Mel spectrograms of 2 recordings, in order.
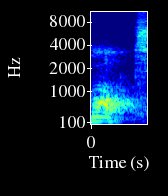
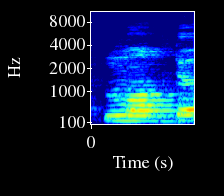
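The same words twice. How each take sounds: First: मॉप्ड ending in a crisp "t"; correct -ed sound. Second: मॉप्ड as a clumsy "mop-duh"; wrong -ed sound. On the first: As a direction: say मॉप्ड as "mopt", no vowel after it. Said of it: "आपको क्या बोला है". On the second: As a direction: add a voiced "duh" to मॉप्ड. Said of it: "very bad". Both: Shown as a demonstration.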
